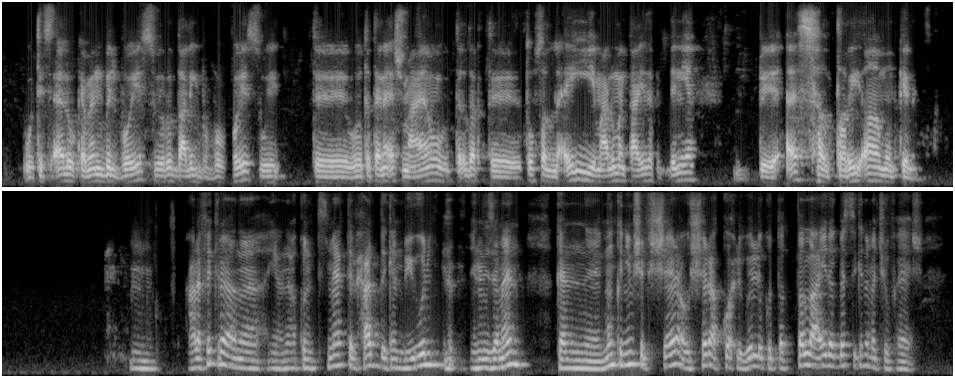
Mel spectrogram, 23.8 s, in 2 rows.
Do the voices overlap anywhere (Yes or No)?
No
